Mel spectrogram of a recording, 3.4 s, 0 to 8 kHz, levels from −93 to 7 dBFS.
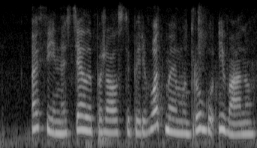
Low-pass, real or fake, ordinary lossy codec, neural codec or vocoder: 7.2 kHz; real; Opus, 16 kbps; none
